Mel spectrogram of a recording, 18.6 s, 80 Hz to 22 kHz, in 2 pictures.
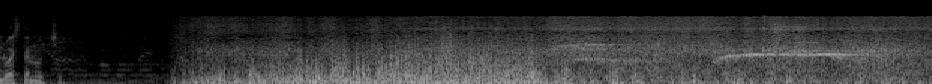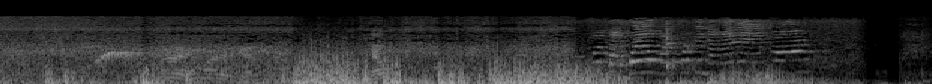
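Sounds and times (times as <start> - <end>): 
speech: 0.0 - 0.8
strong wind from a tropical storm roaring: 1.7 - 17.9
indistinct voices and chatter: 14.8 - 18.2.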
